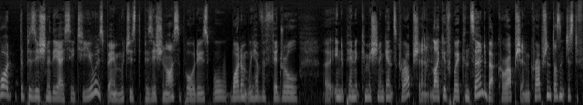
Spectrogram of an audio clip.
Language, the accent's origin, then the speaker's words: English; Wollongong, New South Wales, Australia; I can tell you this, I'm from Wollongong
